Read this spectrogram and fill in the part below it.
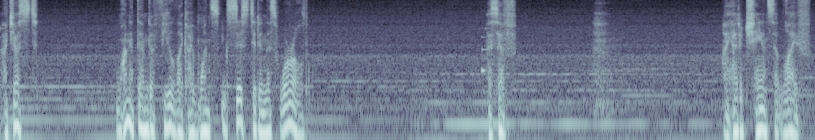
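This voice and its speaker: A man voicing a gentle, melancholy young man in a video game, soft-spoken, hesitant and wistful. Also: on the low side, measured pace, lightly acted. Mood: apologetic, wistful. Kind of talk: dramatic video game voice acting. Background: game music.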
